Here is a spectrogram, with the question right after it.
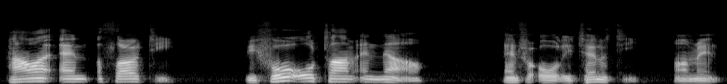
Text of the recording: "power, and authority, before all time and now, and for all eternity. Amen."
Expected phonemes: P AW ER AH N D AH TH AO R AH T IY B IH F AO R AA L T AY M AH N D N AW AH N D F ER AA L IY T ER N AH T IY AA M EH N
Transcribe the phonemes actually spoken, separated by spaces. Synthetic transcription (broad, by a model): P AW ER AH N AH TH AO R AH T IY B IH F AO R AA L T AY M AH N N AW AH N F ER AA L IY T ER N AH T IY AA M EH N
